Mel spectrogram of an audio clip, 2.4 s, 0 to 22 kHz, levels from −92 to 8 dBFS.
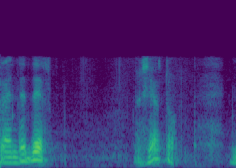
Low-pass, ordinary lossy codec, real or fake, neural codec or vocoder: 5.4 kHz; MP3, 48 kbps; real; none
